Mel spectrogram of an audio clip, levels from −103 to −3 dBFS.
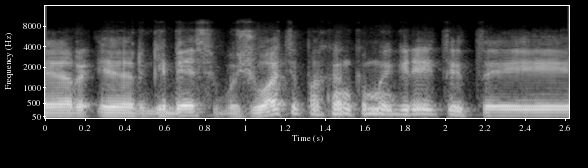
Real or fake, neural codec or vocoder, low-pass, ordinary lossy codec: real; none; 7.2 kHz; Opus, 16 kbps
